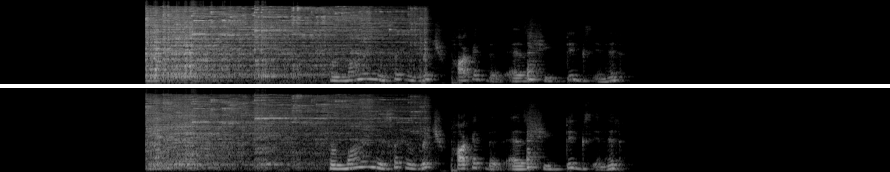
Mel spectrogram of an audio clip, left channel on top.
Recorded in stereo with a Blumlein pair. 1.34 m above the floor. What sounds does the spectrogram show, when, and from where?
1.4 s dishes clattering: 25° left, 1.3 m
3.3 s a man speaking: 55° right, 1.6 m
5.3 s a snare drum: 35° right, 1.7 m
